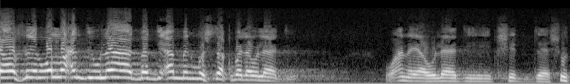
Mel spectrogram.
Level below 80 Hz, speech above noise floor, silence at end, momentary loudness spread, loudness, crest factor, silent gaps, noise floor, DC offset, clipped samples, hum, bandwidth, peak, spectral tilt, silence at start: -50 dBFS; 31 dB; 0 s; 12 LU; -11 LUFS; 10 dB; none; -41 dBFS; 4%; under 0.1%; none; 15 kHz; 0 dBFS; -5 dB/octave; 0 s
